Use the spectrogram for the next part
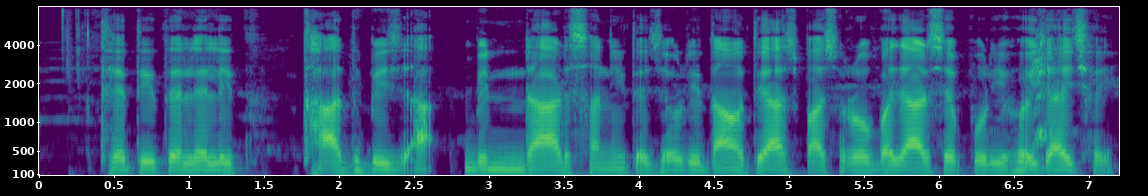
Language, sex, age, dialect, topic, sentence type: Maithili, male, 60-100, Angika, agriculture, statement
